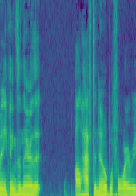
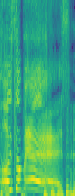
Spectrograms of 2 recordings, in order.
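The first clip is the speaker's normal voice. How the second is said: very high-pitched, loud voice with drawn-out words; 13 semitones higher, 6 dB louder than usual. Imitating a listener friend again, sounding like Watto and Sebulba voice. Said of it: "It was like Watto and Sebulba".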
